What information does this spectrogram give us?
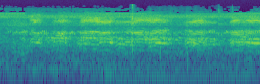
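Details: Rainbow bee-eater in Australia, calling and feeding in the afternoon or at sunset; loud, slightly buzzy trilled chirps tumble over one another, with a steady tonal hum underneath.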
